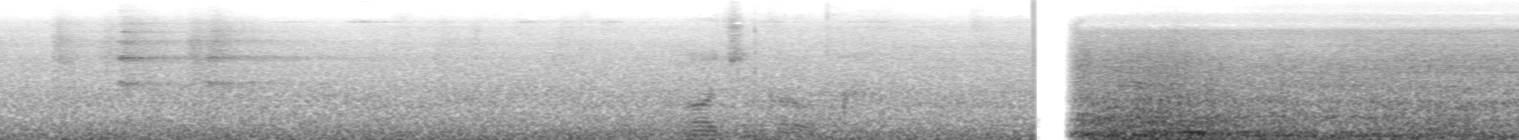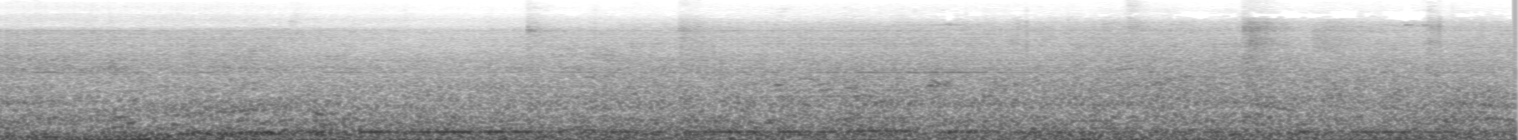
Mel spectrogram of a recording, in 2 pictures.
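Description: City street traffic. Quieter background noise until an abrupt cut about five seconds in, then louder traffic with the steady low hum of a bus engine idling close by.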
